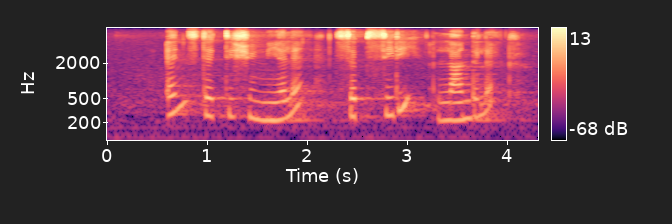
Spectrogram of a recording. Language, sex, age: Afrikaans, female, 19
